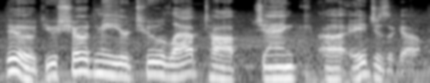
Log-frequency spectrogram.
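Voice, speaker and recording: A man's voice: medium pitch, slow pace, fairly bright tone, soft background music. A man in casual livestream chat, laid-back and matter-of-fact, free with swear words.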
